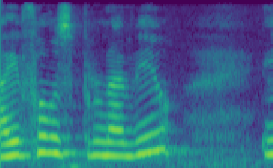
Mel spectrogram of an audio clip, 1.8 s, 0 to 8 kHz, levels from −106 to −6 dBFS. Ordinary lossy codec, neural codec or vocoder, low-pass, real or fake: none; codec, 16 kHz, 16 kbps, FunCodec, trained on Chinese and English, 50 frames a second; 7.2 kHz; fake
